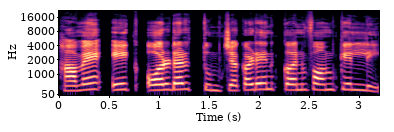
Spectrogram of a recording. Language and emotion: Goan Konkani, neutral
